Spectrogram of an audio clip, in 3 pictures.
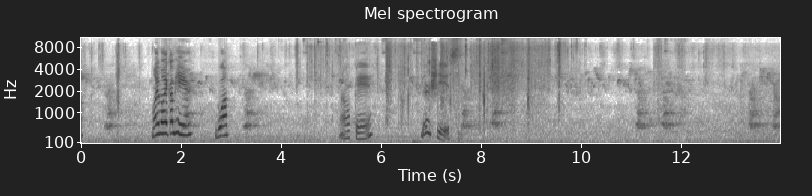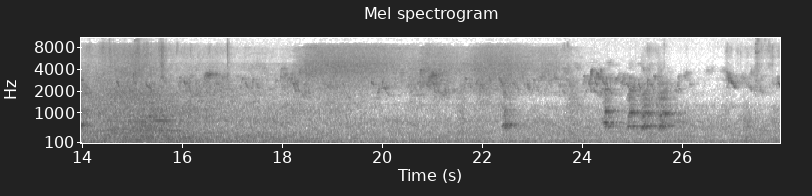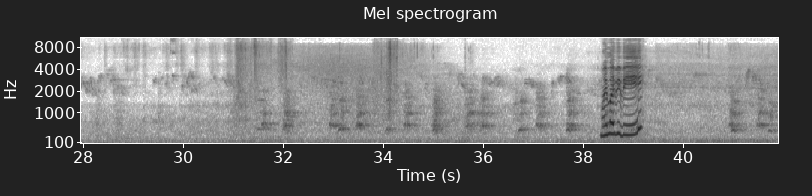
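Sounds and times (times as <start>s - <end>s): dry leaves crackling underfoot: 3.2s - 13.4s, 30.1s - 35.1s.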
